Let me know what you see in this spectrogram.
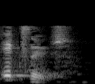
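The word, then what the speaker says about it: ichthus (ἰχθύς): The Greek word for fish is ichthus, spelled with an iota, which is our equivalent to our English I. And then it has a chi or chi, which is an X that corresponds to a strong K.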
